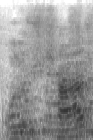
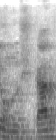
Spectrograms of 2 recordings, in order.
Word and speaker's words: অনুস্বার: অনুস্বার, বিসর্গ, চন্দ্রবিন্দু। এটাকে আমরা হয়তো অনেকে অনুস্কার পড়েছি কিনা, কেউ কি অনুস্কার পড়েছে? হ্যাঁ, অনুস্কার হবে না, এটা হচ্ছে অনুস্বার।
